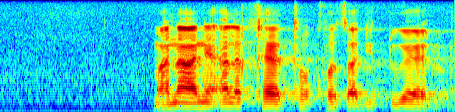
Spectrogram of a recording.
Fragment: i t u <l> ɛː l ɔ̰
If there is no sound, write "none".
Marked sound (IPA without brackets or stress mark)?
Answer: none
